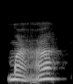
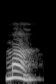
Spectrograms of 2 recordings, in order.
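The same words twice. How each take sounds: First: It is said with the third tone. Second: It is said with the fourth tone. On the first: It means horse. "Nada yang ketiga" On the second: It means to scold. "nada keempat"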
